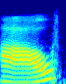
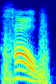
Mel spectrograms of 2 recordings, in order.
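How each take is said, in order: First: The pitch stays high and level. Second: The pitch falls sharply downward. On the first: "अगर हाउ पे first tone होती" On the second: "fourth tone है"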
